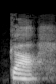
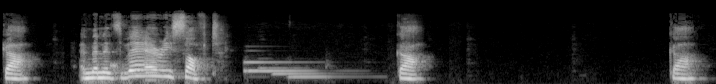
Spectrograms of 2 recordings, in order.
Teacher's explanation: when I say ga, there is no air coming out from my mouth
